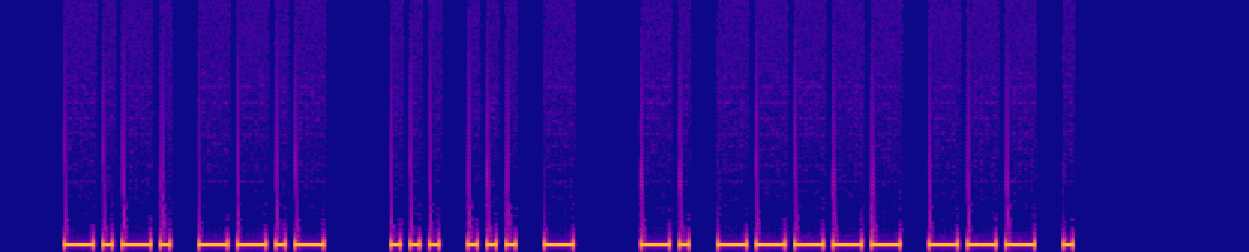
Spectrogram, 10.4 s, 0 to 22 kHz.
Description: Morse code, heard as a keyed tone, about 16 wpm, 700 Hz. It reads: CQ SST N0OE
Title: K1USN SST QSO Practice - 15wpm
